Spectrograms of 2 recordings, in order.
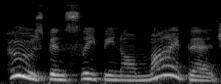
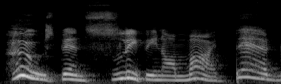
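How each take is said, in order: First: Lightly voiced mama bear; firm middle voice of a mother; medium mama rhino. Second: Slow, mildly booming papa rhino; great big Daddy Rhino voice. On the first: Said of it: "shouted Mama Rhino in her medium-sized voice". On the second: Acted. Daddy Rhino looking at his bed, slow mild roar. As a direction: draw it out big and heavy like a rhino dad. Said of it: "roared Daddy Rhino in his great big voice".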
